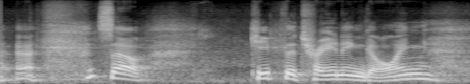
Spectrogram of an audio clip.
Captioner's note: laughs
